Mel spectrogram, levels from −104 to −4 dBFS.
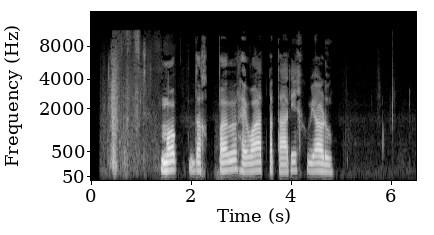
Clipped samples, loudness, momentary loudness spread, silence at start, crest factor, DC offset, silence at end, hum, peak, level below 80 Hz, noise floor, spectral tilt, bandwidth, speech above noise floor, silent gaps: under 0.1%; -21 LUFS; 15 LU; 0.35 s; 20 dB; under 0.1%; 1.7 s; none; -2 dBFS; -68 dBFS; -75 dBFS; -7.5 dB/octave; 11 kHz; 56 dB; none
